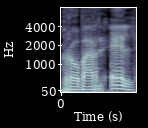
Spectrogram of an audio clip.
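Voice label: to traste try it, Spanish, male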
